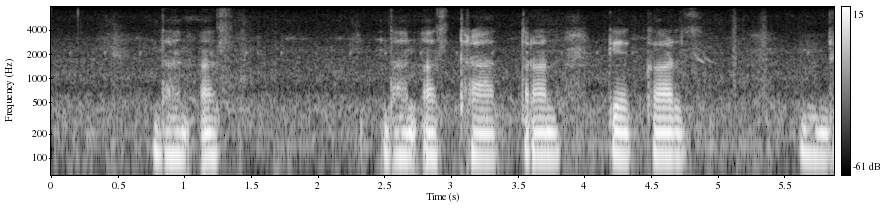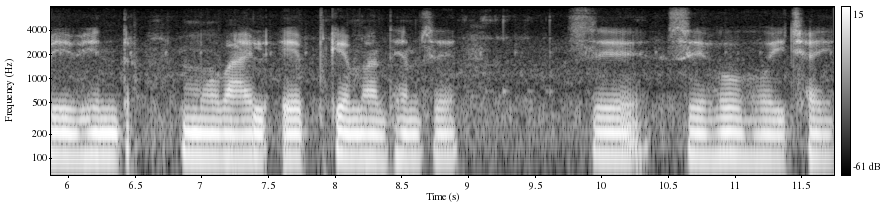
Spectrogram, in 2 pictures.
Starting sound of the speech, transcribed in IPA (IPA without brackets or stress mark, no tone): d̪ʱ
